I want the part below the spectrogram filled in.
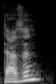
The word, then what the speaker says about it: DAZN: And finally, I've forgotten how to pronounce it now, D-A-Z-N, Dazn? – DAZN.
